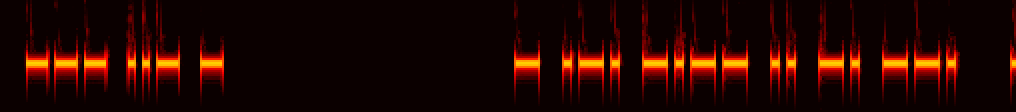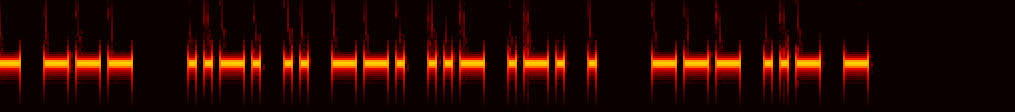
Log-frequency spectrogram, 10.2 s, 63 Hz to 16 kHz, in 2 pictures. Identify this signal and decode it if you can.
Morse code, heard as a keyed tone, about 29 wpm, 700 Hz. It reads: OUT TRYING TO FIGURE OUT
